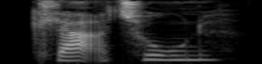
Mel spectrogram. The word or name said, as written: klartone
